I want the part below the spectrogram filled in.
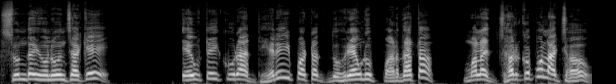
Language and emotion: Nepali, angry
